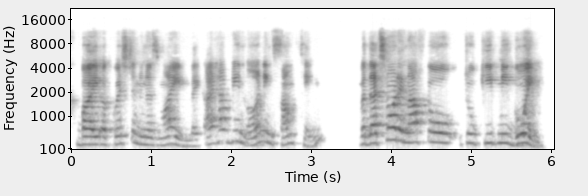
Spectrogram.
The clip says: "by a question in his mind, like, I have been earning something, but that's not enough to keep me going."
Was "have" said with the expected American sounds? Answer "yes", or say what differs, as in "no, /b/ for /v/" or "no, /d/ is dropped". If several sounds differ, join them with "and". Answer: yes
